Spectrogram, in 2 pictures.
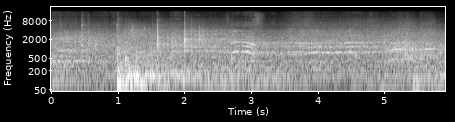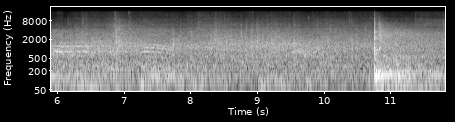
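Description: A puck thuds against the boards.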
